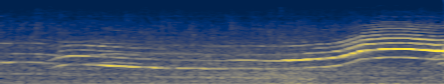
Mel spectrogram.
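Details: Domestic female cat in heat giving a single long yowl, starting as a low steady moan, then swelling upward into a louder, higher wail at the end.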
